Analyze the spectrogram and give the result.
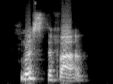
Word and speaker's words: Mustafa: Mustafa.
